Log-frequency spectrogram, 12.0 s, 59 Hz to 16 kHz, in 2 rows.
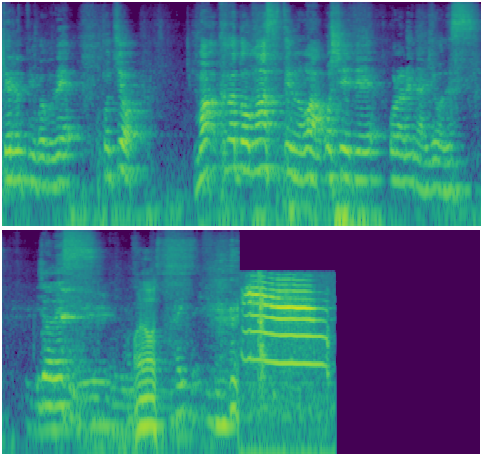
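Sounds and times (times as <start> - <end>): cat meow: 9.0 - 10.2.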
